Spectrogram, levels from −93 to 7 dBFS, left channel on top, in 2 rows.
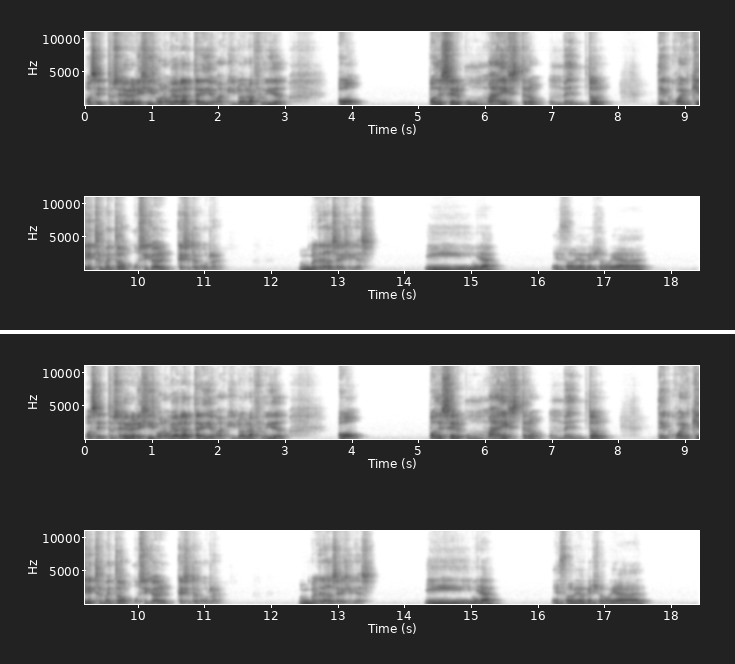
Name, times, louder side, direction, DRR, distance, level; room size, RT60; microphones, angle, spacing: voice 1, 0.0-3.4 3.8-4.1 5.2-7.8 8.6-11.2 12.6-13.5, left 1 dB, 30° left, 0 dB, 5.2 m, -25 dB
voice 2, 14.3-15.3 16.2-17.6, right 1 dB, 40° right, 4 dB, 2.7 m, -26 dB
10.5 x 10.5 x 3.5 m, 0.27 s
head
